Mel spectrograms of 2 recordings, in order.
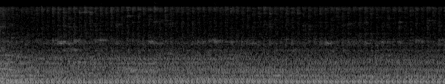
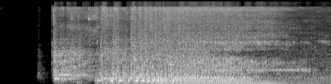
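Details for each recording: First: Snapper 150Z zero-turn mower, 21 hp, 42 in deck, that turned over but wouldn't start; after repair: engine runs steady with low regular putter for several seconds before shutting off; normal running. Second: Snapper 150Z zero-turn mower, 21 hp, 42-inch cut: it cranks but won't start on choke alone, then with carburetor cleaner sprayed in the intake it catches at once into a steady, rough-edged run; choke shaft found broken.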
